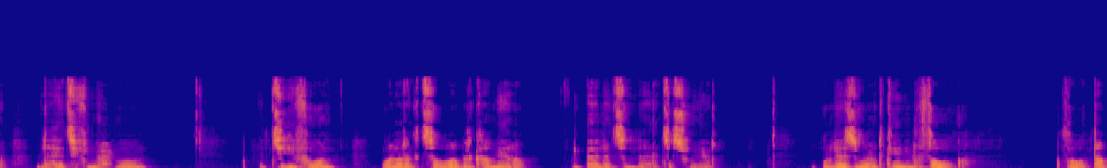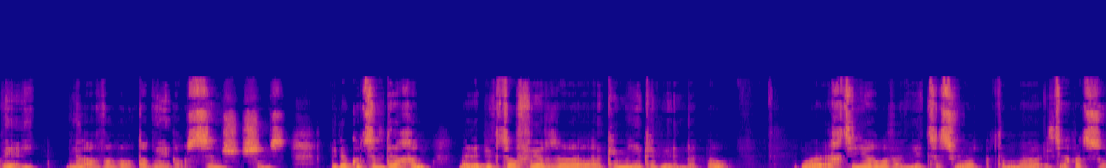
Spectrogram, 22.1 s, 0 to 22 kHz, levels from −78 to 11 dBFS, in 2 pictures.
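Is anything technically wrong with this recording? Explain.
Yes. Throughout the speech, the treble sounds gritty, metallic or lispy on s sounds, with heavy codec damage and nothing above 11.8 kHz. The likely cause is HE-AAC compression, and the sound fits HE-AAC v2 at a very low rate of around 16 kbps. Only the lower spectrum is actually coded. The upper range is rebuilt by copying lower bands upward and shaping them with a coarse envelope, so harmonics fail to line up across the crossover.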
